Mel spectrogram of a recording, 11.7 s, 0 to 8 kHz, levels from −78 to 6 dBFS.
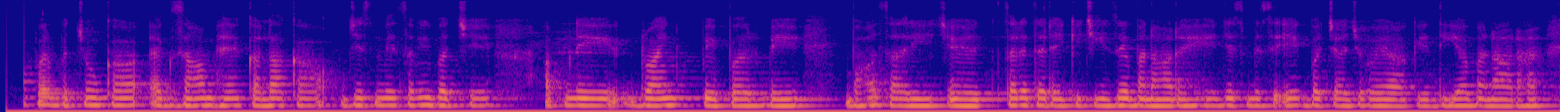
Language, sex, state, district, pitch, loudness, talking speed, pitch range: Hindi, female, Bihar, Lakhisarai, 185 Hz, -26 LUFS, 170 wpm, 180-185 Hz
